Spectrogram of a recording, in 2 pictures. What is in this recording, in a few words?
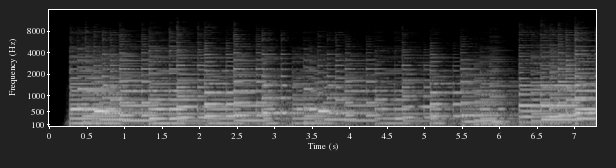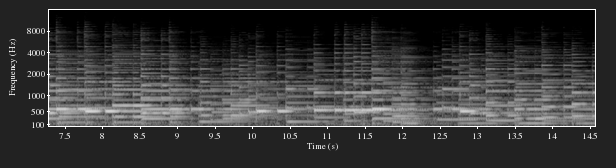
Tarantella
